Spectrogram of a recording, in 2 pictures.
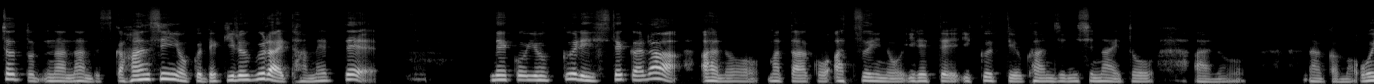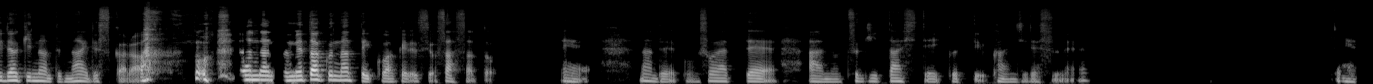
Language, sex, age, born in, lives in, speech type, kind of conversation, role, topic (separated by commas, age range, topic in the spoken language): Japanese, female, 45-49, Japan, United States, conversation, podcast, guest, お風呂でリラックスするためのコツは何ですか？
